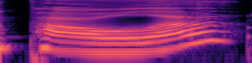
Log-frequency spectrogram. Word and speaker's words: Paola: So it's technically Paola.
